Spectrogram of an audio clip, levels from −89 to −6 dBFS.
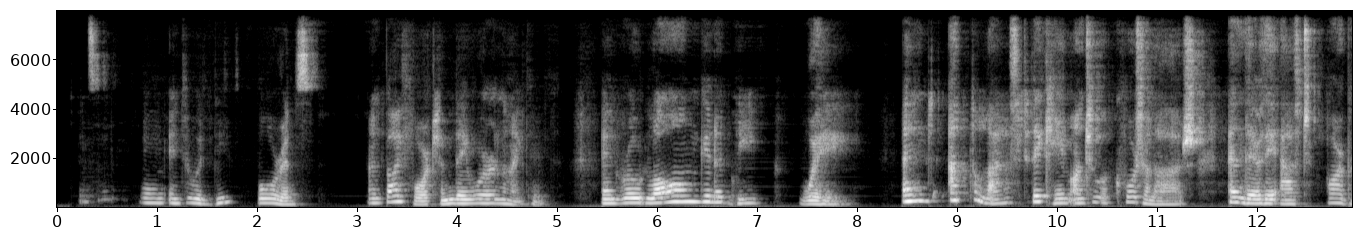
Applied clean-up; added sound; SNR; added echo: neural mask model DeepFilterNet 3.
